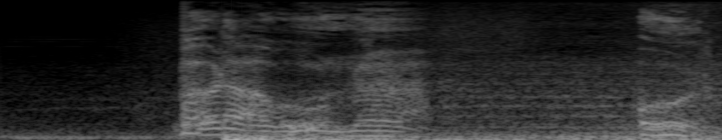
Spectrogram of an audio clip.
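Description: A man speaks in a strained, pained voice close by.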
